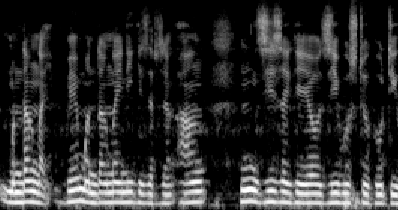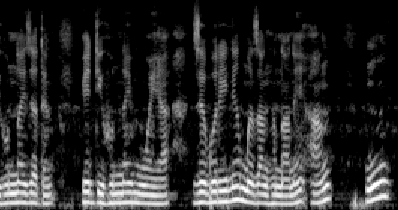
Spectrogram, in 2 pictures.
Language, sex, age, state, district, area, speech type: Bodo, male, 45-60, Assam, Chirang, urban, spontaneous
